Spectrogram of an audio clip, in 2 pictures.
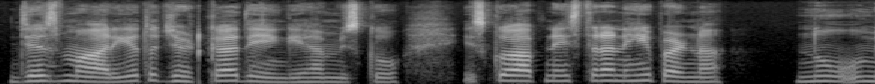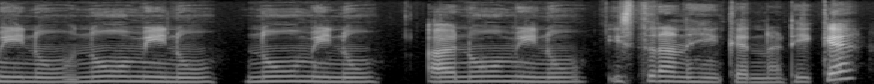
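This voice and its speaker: A woman teaching a Quran recitation lesson, explaining each rule step by step and repeating words slowly. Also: medium pitch, steady tone, sharp tone, smooth, no echo, studio quality. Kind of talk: tajweed lesson.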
